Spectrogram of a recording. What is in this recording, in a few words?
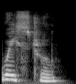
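"wastrel", British English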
